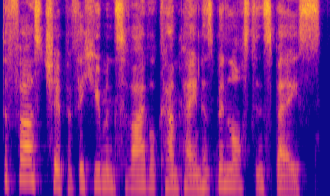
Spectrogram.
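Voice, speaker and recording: A woman acting a serious, formal television news anchor with a deadpan delivery in a comedy table read. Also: mid-range voice, a little fast, dry recording, studio quality, close to an everyday voice.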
